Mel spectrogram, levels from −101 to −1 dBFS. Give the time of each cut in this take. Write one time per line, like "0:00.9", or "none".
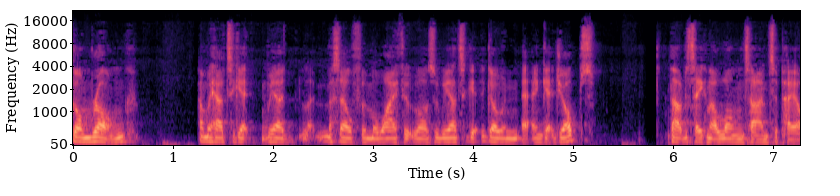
none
